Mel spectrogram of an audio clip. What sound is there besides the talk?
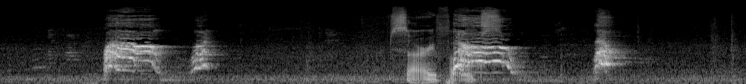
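dog barking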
